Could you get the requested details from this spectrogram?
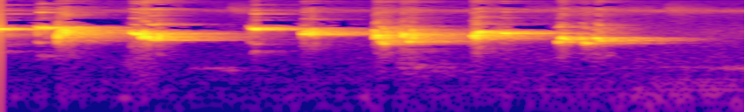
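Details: Brief burst of loud song from a yellow-vented bulbul: a slurred whistled note, then several rich gurgling notes falling in pitch, each trailing off.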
